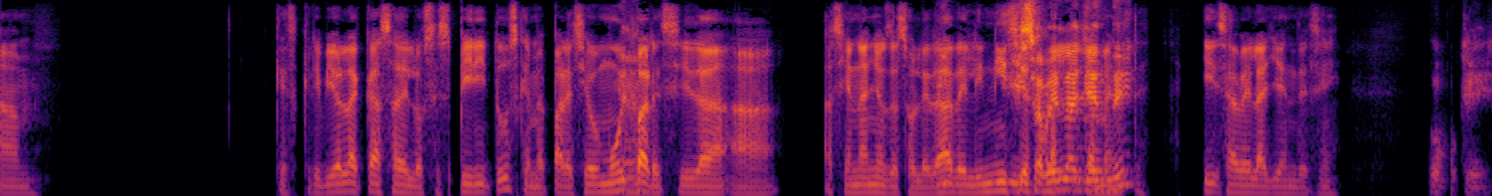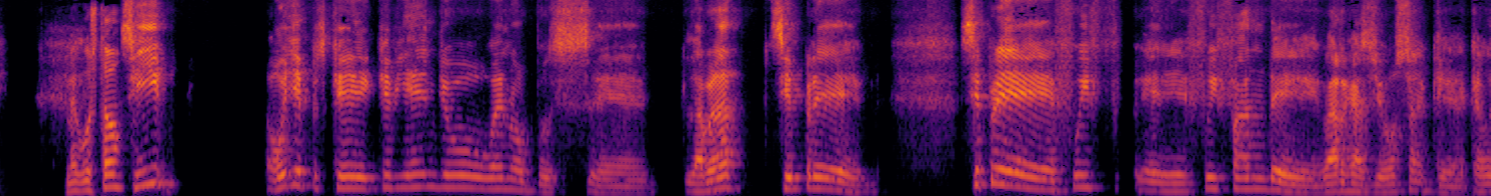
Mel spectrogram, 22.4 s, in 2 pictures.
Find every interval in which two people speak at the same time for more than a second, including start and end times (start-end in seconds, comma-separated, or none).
7.0-8.6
